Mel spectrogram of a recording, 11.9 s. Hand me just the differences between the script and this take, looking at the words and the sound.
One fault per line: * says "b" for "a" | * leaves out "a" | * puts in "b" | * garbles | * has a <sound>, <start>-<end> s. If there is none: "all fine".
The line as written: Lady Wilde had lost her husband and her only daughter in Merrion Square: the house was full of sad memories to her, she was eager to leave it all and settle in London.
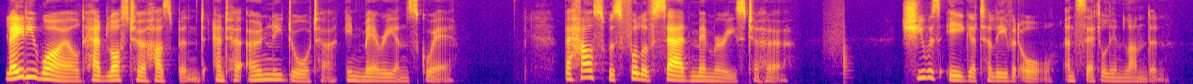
* has a thud, 8.2-8.6 s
